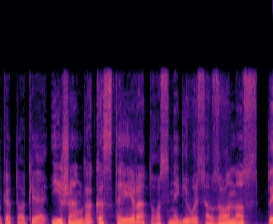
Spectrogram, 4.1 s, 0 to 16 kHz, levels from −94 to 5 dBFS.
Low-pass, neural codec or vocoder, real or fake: 10.8 kHz; codec, 24 kHz, 1 kbps, SNAC; fake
